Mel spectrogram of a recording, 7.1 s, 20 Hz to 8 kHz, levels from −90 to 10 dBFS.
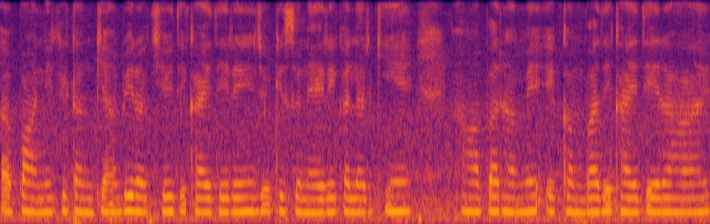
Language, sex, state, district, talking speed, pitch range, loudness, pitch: Hindi, female, Uttar Pradesh, Deoria, 210 wpm, 185-195 Hz, -16 LUFS, 185 Hz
